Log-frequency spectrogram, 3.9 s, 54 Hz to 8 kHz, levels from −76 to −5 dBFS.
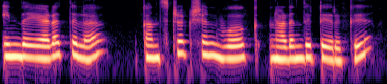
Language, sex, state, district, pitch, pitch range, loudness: Tamil, female, Tamil Nadu, Nilgiris, 265 Hz, 250-300 Hz, -13 LUFS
